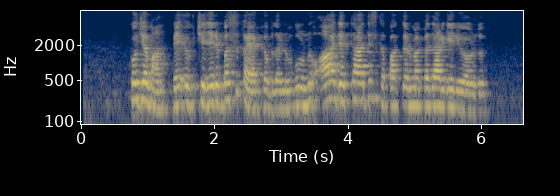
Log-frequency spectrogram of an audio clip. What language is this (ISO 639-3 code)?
tur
